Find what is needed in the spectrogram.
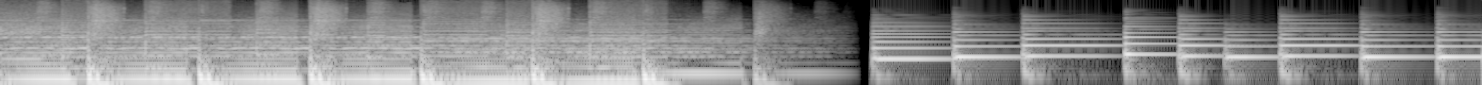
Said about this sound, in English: Okay, so you know the riff, the EDM type riff in the first half. Okay, like, sounds like this.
